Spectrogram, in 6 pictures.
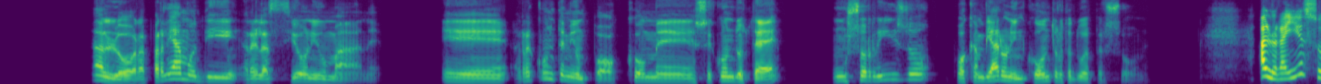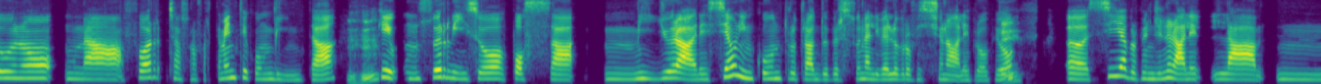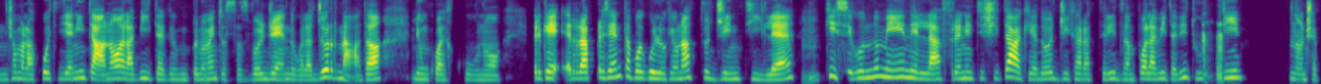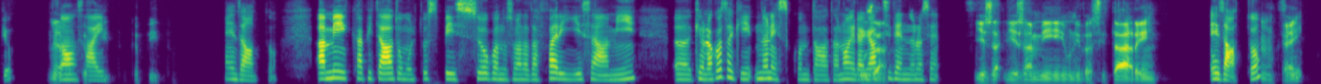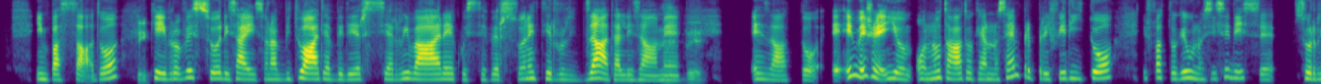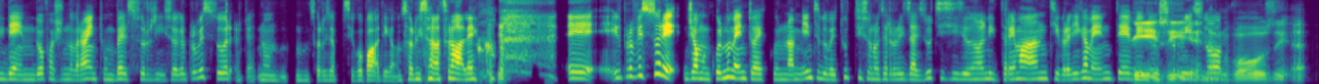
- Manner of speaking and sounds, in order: "cioè" said as "ceh"; chuckle; "okay" said as "kay"; "cioè" said as "ceh"; laughing while speaking: "un sorriso naturale, ecco"; inhale; chuckle; "diciamo" said as "giamo"
- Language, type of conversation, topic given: Italian, podcast, Come può un sorriso cambiare un incontro?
